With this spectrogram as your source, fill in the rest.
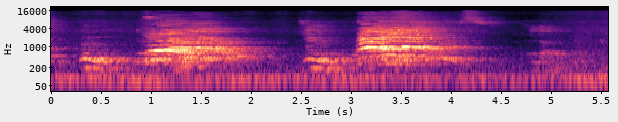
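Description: Children shout loudly in unison.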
